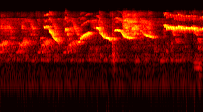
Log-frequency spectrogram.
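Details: Caged white-rumped shama in Tangerang singing high, sweeping whistled notes that rise and fall, ending in a sustained thin high whistle.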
